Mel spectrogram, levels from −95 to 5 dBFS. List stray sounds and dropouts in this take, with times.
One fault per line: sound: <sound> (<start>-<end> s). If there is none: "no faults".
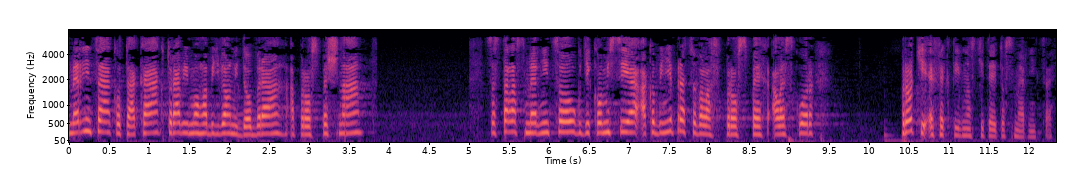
no faults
